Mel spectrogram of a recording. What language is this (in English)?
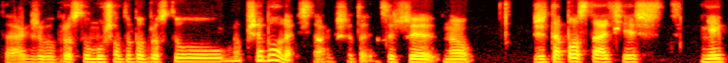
Polish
